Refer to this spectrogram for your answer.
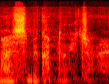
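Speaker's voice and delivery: dramatic, soft, hushed whisper.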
